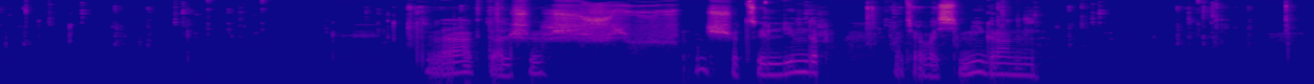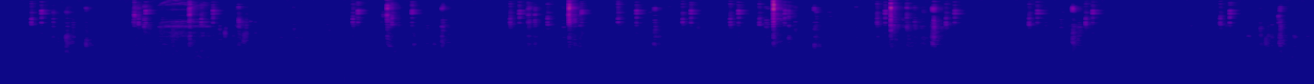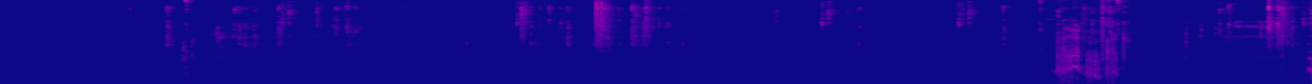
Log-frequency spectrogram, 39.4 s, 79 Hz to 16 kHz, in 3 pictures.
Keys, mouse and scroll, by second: 0.1 z, 0.4-1.0 drag, 1.0 z, 1.3 s, 1.9 scroll down 1, 2.0 middle drag, 2.3 Tab, 2.4 scroll down 3, 2.6-3.8 middle drag, 3.8-4.4 scroll up 3, 4.4 KP_1, 4.8 click, 5.2 shift+a, 8.4-8.8 scroll down 4, 8.8 click, 9.7-10.5 scroll down 7, 10.5 g, 11.0-11.6 scroll up 9, 11.6 z, 11.9-12.3 shift+middle drag, 12.3 g, 13.6 Tab, 13.8 s, 14.7 g, 15.4 scroll up 2, 15.6 g, 17.0 click, 17.4 g, 18.6 click, 19.5 s, 20.1 g, 20.7 click, 21.1 s, 22.3 ctrl+r, 23.7 ctrl+r, 25.8 3, 27.8 z, 28.1 middle click, 28.9 3, 29.0 click, 30.8 i, 31.8 KP_1, 32.4 z, 32.9 e, 34.7 s, 36.1 z, 36.5 scroll down 2, 36.6-37.2 middle drag, 37.2 Tab, 37.4-38.9 middle drag, 38.9-39.3 scroll up 1, 39.3 click.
